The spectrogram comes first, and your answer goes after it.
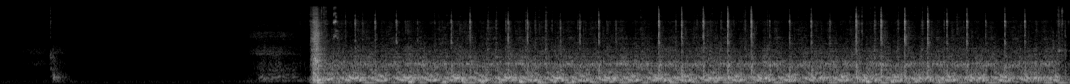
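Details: Ford Taunus frozen after an overnight winter frost, with the battery reading full: the starter cranks steadily at about four pulses a second but the engine never fires, a cold crank no-start.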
